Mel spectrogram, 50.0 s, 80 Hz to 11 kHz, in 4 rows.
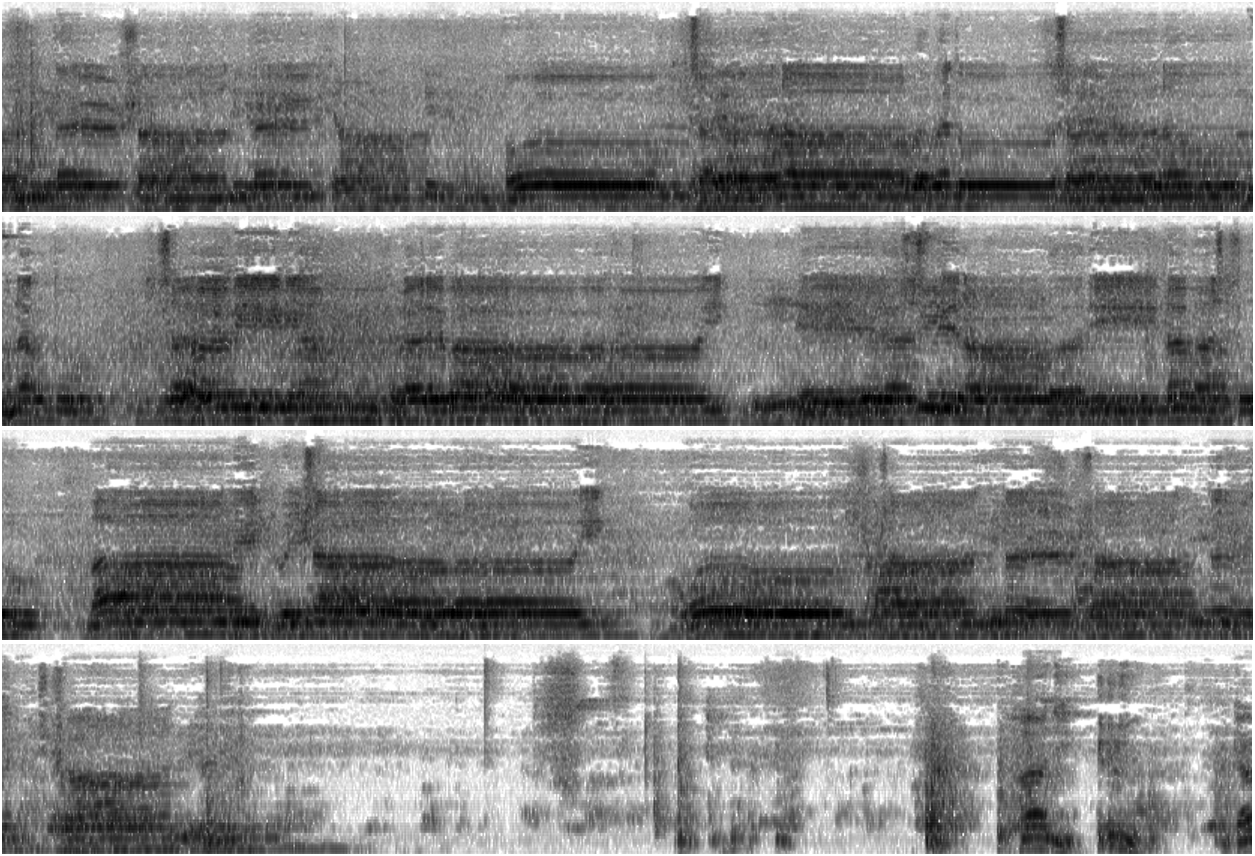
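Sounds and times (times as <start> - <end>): man chanting: 0.0 - 28.3.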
